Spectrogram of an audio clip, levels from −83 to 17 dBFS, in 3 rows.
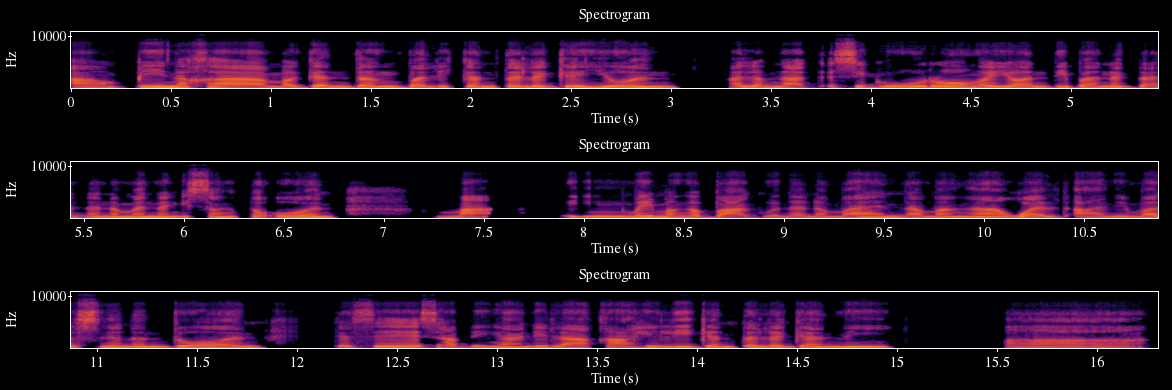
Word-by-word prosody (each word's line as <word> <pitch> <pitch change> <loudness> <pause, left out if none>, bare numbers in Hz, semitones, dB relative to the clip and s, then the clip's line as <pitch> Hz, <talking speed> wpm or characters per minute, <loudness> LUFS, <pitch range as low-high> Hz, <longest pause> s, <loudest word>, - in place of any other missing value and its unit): Ang 230 0 -1
pinakamagandang 200 -7 +3
balikan 180 -2 -1
talaga 165 -1 +1
yun, 165 -2 +3 0.2
alam 235 +1 0
nat 215 -3 -2
siguro 200 0 +2
ngayon 190 -1 +2
'di 165 - 0
ba? 190 - +1
Nagdaan 160 -1 -2
na 160 - -1
naman 160 -1 +2
ng 155 - +1
isang 165 -1 -1
taon, 160 0 +1 0.5
ma 190 -1 0 0.4
may 170 +5 +1
mga 215 -3 -1
bago 185 0 -2
na 185 -1 -7
naman 210 +7 -1
na 185 - -1
mga 170 -1 0
wild 200 -2 0
animals 175 +4 -2
na 175 - +2
nandun, 170 +3 0 0.3
kasi 205 +3 -1
sabi 170 -3 -3
nga 160 - +1
nila 180 +3 0
kahiligan 160 0 0
talaga 155 0 0
ni, 155 0 +2 0.6
ah, 145 -4 -6
175 Hz, 135 wpm, -18 LUFS, 160-195 Hz, 0.6 s, pinakamagandang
